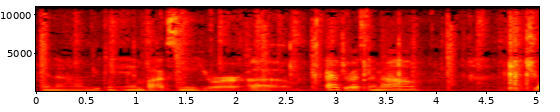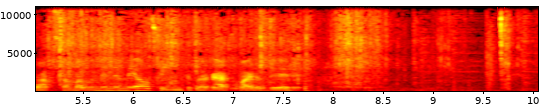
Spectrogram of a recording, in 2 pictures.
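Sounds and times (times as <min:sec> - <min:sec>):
soft background music: 0:00.0 - 0:10.0
plastic bag crinkling: 0:04.7 - 0:10.0.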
